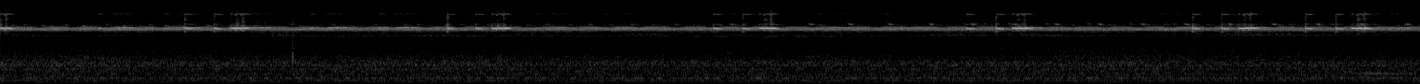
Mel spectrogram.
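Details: Pine crickets, two of them, trading calls competitively: brief high ringing chirp bursts recurring about every two seconds above a constant shrill background buzz.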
